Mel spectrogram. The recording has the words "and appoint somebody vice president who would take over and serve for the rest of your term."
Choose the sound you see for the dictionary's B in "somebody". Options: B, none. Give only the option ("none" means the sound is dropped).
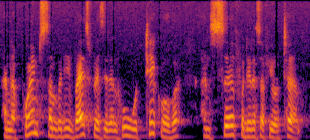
B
